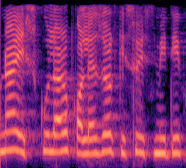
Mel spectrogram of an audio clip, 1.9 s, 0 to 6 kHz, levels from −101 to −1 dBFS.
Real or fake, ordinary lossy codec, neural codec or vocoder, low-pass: real; MP3, 48 kbps; none; 5.4 kHz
